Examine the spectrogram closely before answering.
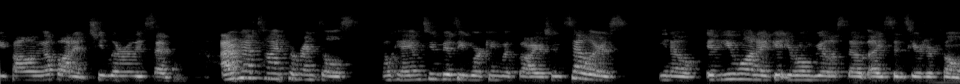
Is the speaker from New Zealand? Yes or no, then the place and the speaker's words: no; Long Island, New York, United States; I grew up on Long Island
